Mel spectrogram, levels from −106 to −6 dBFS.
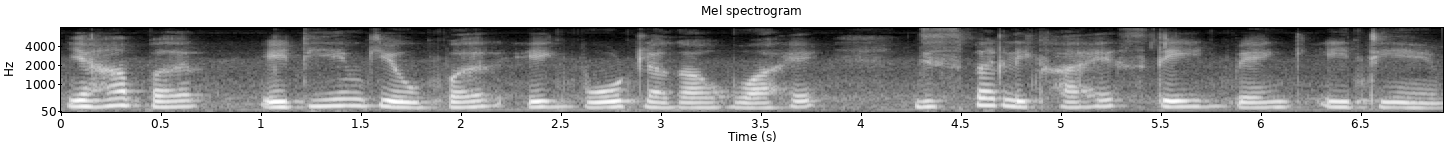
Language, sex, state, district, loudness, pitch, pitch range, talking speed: Hindi, female, Madhya Pradesh, Dhar, -18 LUFS, 195 Hz, 185-210 Hz, 155 wpm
